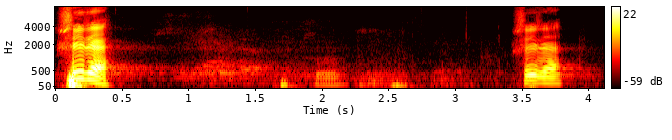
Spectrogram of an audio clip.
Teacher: со звуком «ш», не смягчайте его, где не нужно. Не «ширя», а «ширя», «ш» твердый.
